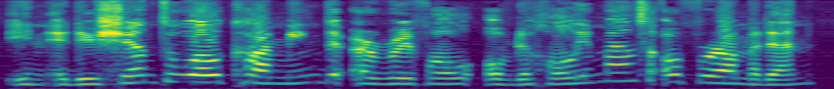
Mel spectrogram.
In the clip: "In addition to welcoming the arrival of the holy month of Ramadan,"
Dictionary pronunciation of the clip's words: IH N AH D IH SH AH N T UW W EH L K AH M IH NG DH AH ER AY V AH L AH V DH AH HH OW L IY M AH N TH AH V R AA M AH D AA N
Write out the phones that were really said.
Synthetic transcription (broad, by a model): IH N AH D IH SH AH N T UW W EH L K AH M IH NG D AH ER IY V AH L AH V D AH HH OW L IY M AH N S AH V R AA M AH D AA N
